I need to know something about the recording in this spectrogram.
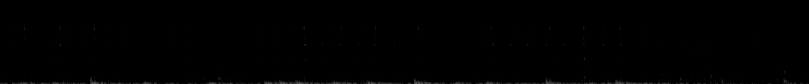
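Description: Faint, irregular tapping and ticking of a marker writing on a glass lightboard, with a short scratchy stroke near the end.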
